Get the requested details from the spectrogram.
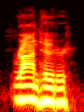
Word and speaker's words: Reinhardt: Do you pronounce the D? – No. It's like a Reinhooter. – Reinhooter. I think it's more of like the German, like the original German spelling, except we reverse the I and the E.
